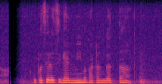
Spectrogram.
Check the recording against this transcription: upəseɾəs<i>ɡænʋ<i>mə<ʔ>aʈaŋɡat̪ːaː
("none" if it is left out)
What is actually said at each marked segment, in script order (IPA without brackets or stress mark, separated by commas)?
i, iː, p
